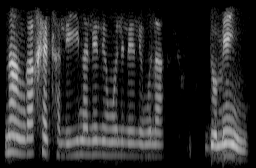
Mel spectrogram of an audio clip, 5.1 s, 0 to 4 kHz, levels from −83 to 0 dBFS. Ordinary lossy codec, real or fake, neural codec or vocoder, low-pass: MP3, 24 kbps; real; none; 3.6 kHz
